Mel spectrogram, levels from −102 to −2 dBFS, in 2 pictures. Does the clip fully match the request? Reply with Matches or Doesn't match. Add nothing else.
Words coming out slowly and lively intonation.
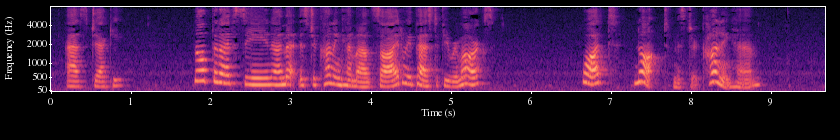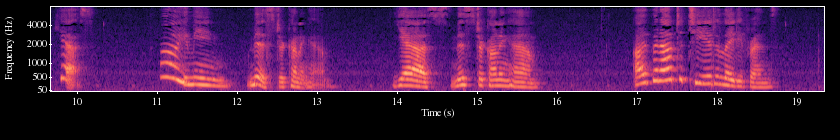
Matches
